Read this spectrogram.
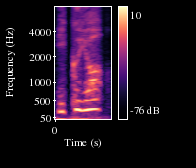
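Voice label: "ikuyo", boy; shonen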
